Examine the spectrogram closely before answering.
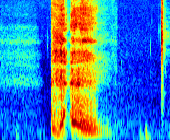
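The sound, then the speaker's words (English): A single short cough, broken into two quick bursts, sounds alone against near silence. A couple of faint small noises follow. “was that a cough? Do you have COVID?”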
